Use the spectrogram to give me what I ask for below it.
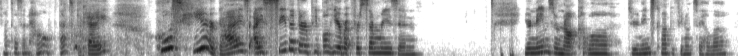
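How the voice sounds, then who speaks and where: A woman's voice: high voice, lively intonation, measured pace, a little hiss or hum. A woman chatting casually on a livestream from her home computer, greeting viewers by name and poking fun at herself. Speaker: livestream host. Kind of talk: casual live-stream chat. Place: at home, indoors. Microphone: computer webcam mic.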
